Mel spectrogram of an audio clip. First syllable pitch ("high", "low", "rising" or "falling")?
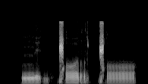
low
